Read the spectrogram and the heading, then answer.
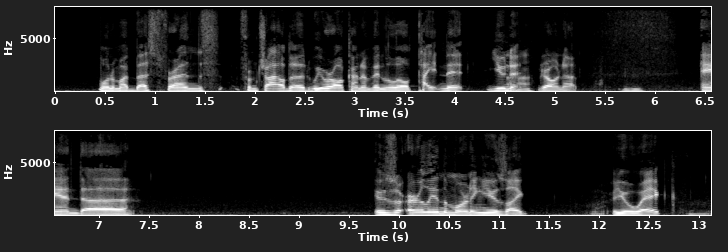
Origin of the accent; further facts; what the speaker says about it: North Carolina, United States; because you know we're growing up in North Carolina.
